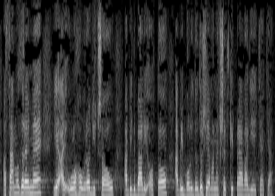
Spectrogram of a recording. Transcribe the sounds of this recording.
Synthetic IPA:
asamɔzɾɛjmɛjɛʔajuːlɔɦɔʊɾɔɟit͡ʃɔʊʔabid̪baliʔɔt̪ɔʔa̰bibɔlid̪ɔd̪rʒɪaʋanɛːfʃɛt̪kipɾaːʋaɟɪɛcaca

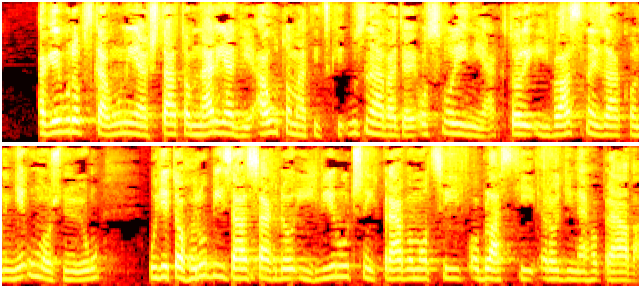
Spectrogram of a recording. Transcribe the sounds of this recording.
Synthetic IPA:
aɡɛʊɾɔːpskauːniaʃt̪aːt̪ɔmnaɾɪaɟiʔaʊt̪ɔmat̪it͡skiʔuznaːʋaɟajɔsʋɔjɛɲɪakt̪ɔɾɛːʔiɣʋlast̪nɛːzaːkɔniɲɛumɔʒɲujuː | b̥uɟɛt̪ɔɦɾubiːzaːsaɣd̪ɔʔiɣʋiːluːt͡ʃniːxpɾaːʋɔmɔt͡siːvɔblasciɾɔɟinːɛːɦɔpɾaːʋa

